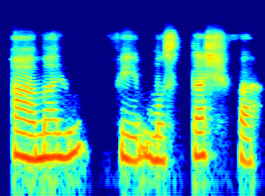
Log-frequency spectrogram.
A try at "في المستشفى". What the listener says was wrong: It's not Philly. I was just trying to emphasize the alif and lam. So it is في المستشفى.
